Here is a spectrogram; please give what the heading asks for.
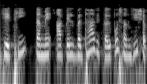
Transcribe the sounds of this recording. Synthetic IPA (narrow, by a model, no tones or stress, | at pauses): jet̪ʰit̪ɐmẽaːpelbɐd̪ʱaʋɪkəlposɐ̃md͡ʑʱiʃɐk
